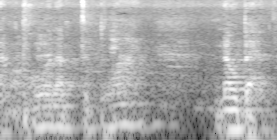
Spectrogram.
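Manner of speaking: low, hushed suspense; tense hush. Retold or imitated. Preacher recounting pulling up the blind in the bat hunt, tense and hushed. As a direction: drop to a soft, low storytelling hush.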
